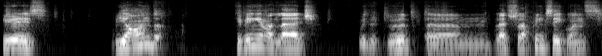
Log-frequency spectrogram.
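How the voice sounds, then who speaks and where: A man's fairly high, lively voice at a very slow pace, with long, frequent pauses. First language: Italian. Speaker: esports commentator. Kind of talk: live commentary. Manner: halting.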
